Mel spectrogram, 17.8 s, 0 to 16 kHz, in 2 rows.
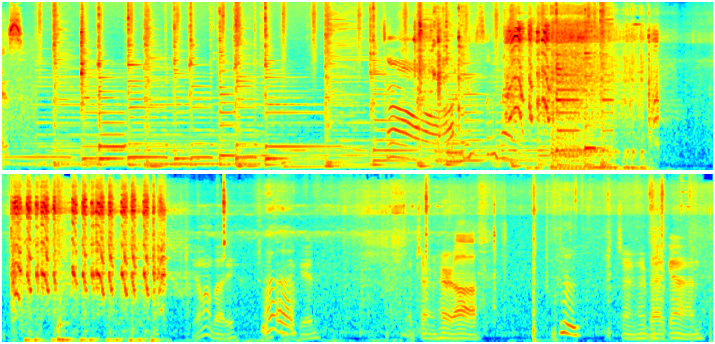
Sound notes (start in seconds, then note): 9.0 engine not starting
